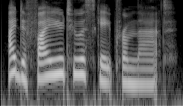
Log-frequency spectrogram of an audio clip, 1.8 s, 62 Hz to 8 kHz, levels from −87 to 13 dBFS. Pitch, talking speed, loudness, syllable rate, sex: 220 Hz, 230 wpm, -17 LUFS, 6.1 syllables/s, female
